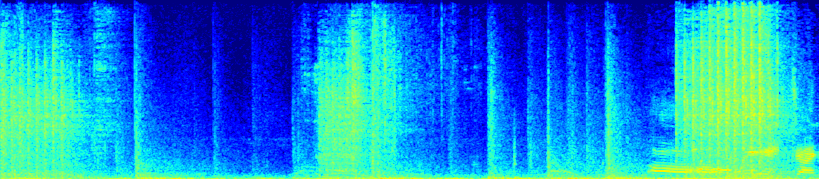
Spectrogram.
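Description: Rapid gunfire from a firefight in the video game Starfield, a dense stream of overlapping shots running throughout with louder bursts near the end, mixed with game effects and some speech.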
